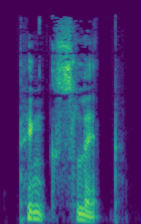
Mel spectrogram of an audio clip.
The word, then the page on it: pink slip: British English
